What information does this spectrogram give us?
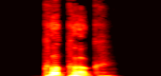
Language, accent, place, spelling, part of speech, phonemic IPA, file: German, Germany, Berlin, Kuckuck, noun, /ˈkʊkʊk/, De-Kuckuck.ogg
- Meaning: 1. cuckoo (Cuculus canorus) 2. bailiff's seal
